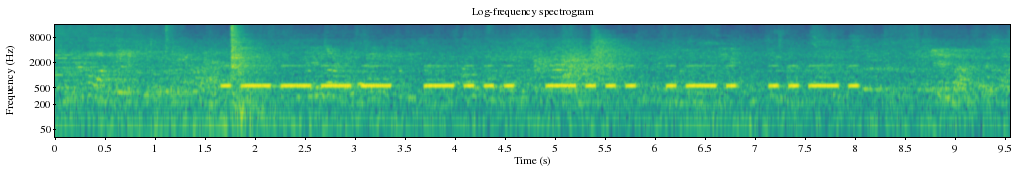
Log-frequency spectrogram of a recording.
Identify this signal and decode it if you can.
Morse code, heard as a keyed tone, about 12 wpm, 560 Hz, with room echo and the noise of a subway station. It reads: 1BBRF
